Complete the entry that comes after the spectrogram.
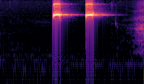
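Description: Two short, loud, high-pitched toots from a dog whistle, the standard recall signal to make a dog come back, blown in quick succession with a brief gap between them, followed by a faint rustle.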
